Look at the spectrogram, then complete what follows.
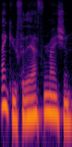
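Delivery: robotic, digital voice-assistant tone. Imitating the other speaker who sounds like Siri: imitating Siri-like voice. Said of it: "Sound like Siri".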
